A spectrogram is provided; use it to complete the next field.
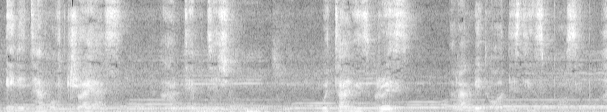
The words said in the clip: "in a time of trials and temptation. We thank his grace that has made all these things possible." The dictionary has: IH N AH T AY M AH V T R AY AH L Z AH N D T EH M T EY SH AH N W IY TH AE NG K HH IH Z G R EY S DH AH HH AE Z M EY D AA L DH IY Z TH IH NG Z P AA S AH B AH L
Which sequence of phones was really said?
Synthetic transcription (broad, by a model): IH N AH T AY M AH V T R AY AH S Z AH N T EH M T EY SH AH N W IY T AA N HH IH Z G R EY S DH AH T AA M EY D AA L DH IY S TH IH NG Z P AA S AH B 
